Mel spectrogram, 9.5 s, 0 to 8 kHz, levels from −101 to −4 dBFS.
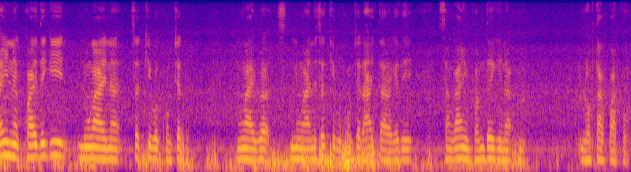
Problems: constant background noise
